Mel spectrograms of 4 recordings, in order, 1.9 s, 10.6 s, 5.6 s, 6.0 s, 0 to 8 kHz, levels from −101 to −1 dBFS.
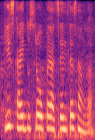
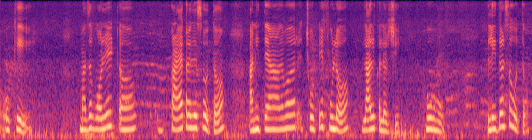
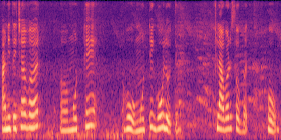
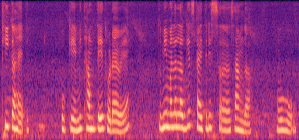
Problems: constant background noise, continuous background conversations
